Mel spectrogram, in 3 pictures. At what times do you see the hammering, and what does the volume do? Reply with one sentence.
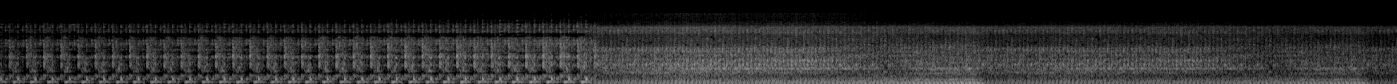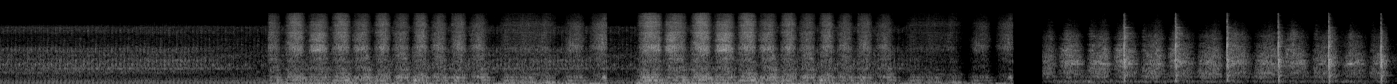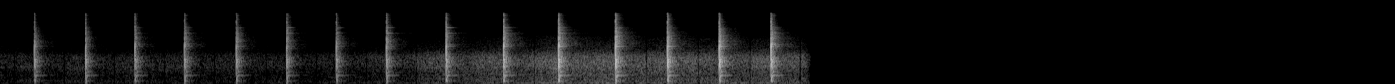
The hammering can be heard from 25.2 to 35.8 s, getting louder.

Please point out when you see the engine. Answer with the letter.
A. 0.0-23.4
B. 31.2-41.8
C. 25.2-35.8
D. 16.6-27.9
A.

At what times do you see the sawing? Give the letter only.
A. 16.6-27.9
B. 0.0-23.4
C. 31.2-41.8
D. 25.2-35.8
A.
